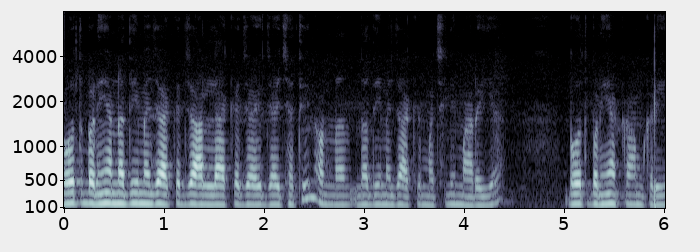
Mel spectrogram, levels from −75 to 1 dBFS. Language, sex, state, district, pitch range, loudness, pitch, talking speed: Maithili, male, Bihar, Supaul, 140-150 Hz, -19 LUFS, 140 Hz, 240 wpm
